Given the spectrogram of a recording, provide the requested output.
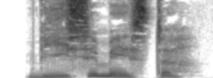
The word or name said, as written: vicemester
